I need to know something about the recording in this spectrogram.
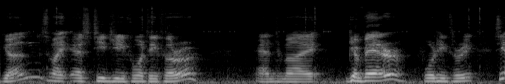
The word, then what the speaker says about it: Gewehr: my STG-44, and my Gewehr 43. See, I know how to pronounce a lot of these words, actually. Because like, I know V's, no W's or V's in German.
